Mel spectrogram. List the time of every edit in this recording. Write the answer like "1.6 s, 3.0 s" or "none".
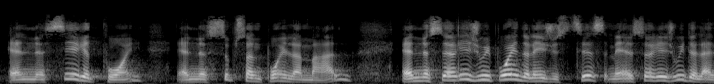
none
